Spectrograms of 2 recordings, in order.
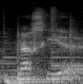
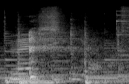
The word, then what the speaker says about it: Mercier: That's how you pronounce it. Mercier. Mercier.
